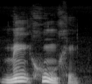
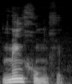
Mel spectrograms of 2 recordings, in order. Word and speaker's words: menjunje: En España dicen menjunje, le han quitado la N. En México hasta Venezuela, menjurje, por eso la canción que escuchamos, que corresponde a un grupo mexicano, que se llama el personal, pronuncia menjurje. Y en el cono sur, desde Venezuela para el sur, en México, en la Argentina, decimos menjunje.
